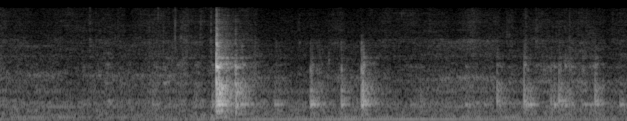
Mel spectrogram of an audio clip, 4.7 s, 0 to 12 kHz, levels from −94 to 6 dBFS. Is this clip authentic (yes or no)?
yes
